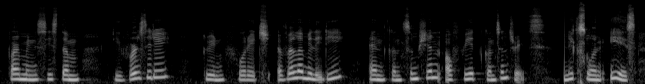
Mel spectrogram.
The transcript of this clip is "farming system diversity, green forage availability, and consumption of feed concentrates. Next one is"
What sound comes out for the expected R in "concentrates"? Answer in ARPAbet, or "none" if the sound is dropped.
R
